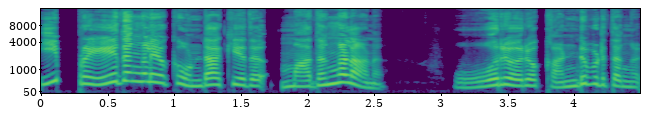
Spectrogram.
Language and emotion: Malayalam, angry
